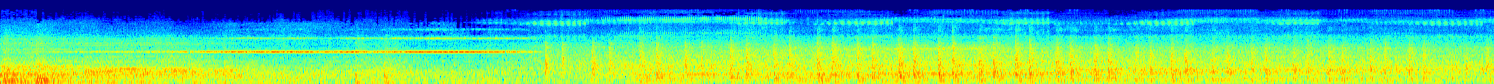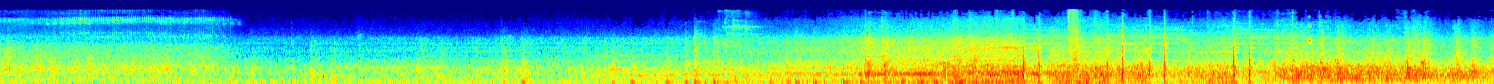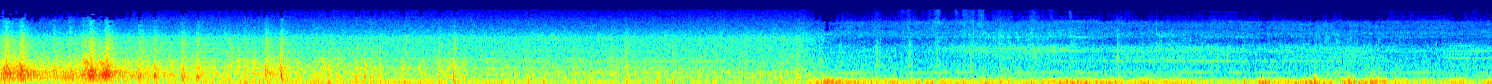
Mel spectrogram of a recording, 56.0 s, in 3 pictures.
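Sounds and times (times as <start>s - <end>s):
electric train running: 0.0s - 56.0s
train passing with rising whine: 0.0s - 56.0s
wheels clicking over rail joints: 6.7s - 21.9s.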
